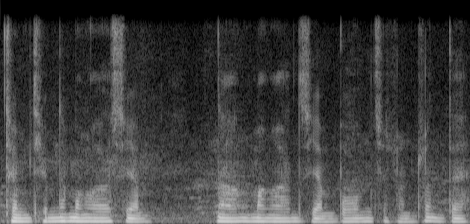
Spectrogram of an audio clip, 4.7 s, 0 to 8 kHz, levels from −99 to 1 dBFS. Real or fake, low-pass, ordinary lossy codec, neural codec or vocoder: real; 7.2 kHz; none; none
